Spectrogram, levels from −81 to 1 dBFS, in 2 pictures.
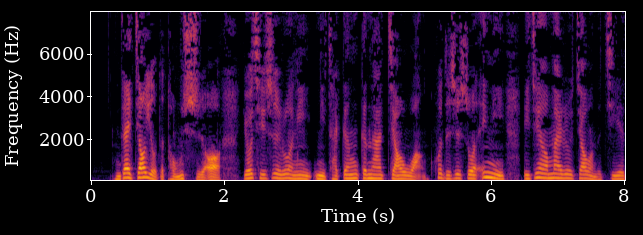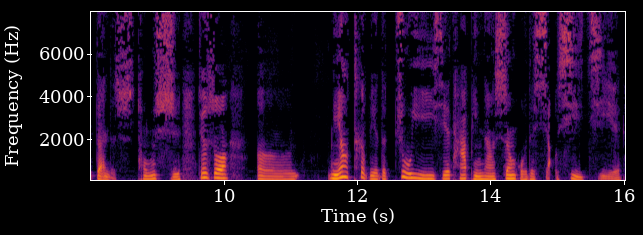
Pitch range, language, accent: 135-180 Hz, Chinese, American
